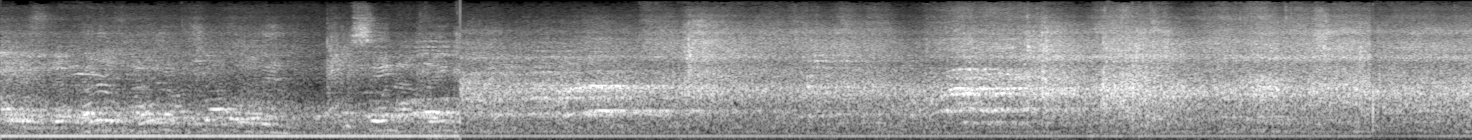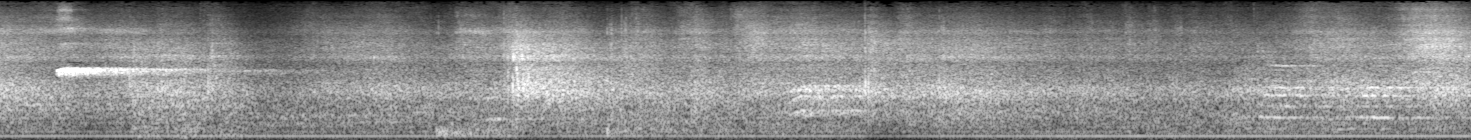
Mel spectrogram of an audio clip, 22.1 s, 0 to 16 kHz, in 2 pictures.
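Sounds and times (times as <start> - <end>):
low rink hum: 0.0 - 22.0
ice hockey play: 3.5 - 22.0
referee's whistle: 11.4 - 12.2.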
